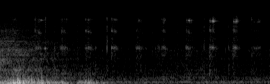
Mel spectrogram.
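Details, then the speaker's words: Traxxas T-Maxx 2.5 shock filled with cooking oil instead of shock oil, which stripped the chrome plating off the steel shaft: faint dry scratchy ticks each stroke as the damaged shaft rasps through its seal. "this is not a smooth shaft I wish you guys could feel what I'm feeling right here this this is a whole new level of damaged"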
